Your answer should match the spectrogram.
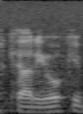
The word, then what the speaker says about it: karaoke: Karaoke, or karaoke as it's pronounced in Japanese, means literally empty orchestras.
